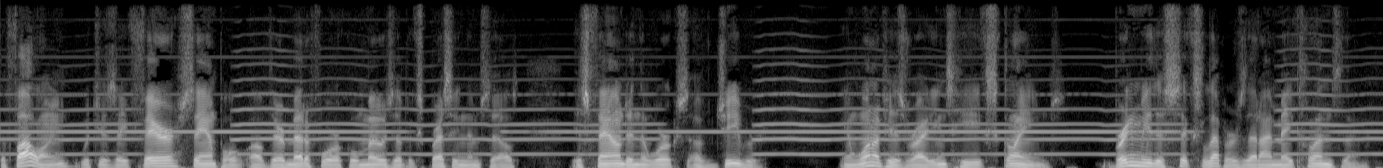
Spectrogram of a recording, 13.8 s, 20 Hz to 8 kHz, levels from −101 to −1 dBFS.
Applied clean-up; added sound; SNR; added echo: none; Wind instrument, woodwind instrument + Trumpet; 14 dB; none.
